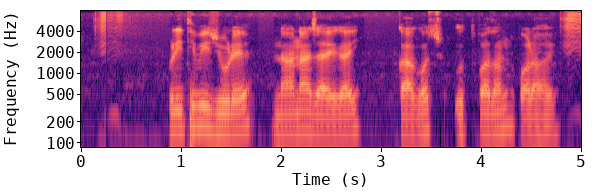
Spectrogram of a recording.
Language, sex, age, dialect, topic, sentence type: Bengali, male, <18, Standard Colloquial, agriculture, statement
